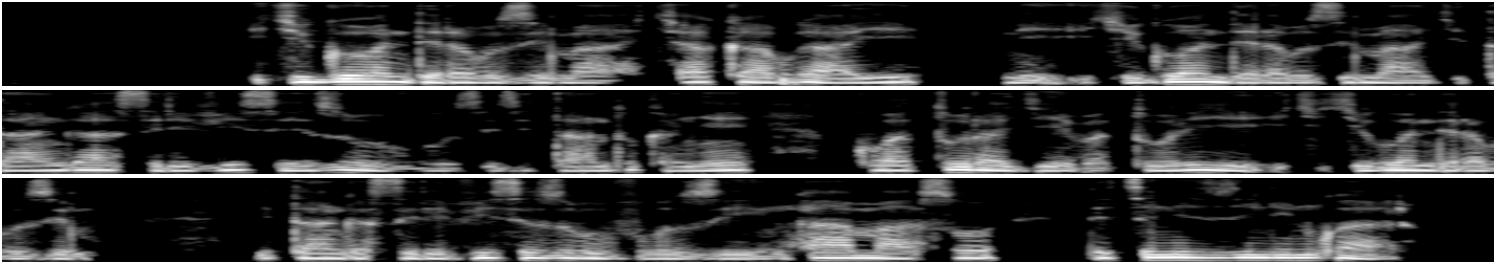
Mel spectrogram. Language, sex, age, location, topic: Kinyarwanda, male, 18-24, Kigali, health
